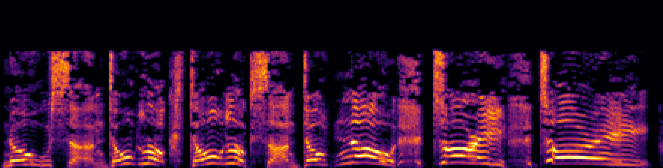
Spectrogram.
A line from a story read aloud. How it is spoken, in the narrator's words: Greg wailed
